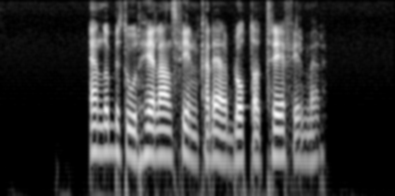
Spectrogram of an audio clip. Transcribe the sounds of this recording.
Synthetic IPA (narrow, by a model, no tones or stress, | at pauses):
ɛnd̪oːbɛst̪uːd̪ɦeːlahansfɪlmkʰaɾɪæːɾblɔt̪ːavt̪ʰɾeːfɪlməɾ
